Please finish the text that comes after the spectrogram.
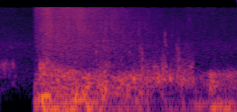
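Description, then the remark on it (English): After a brief hush, a deep roar bursts in abruptly and rumbles on loudly. The sound is pitched down two octaves with much of the high frequencies removed, and looped to create the feeling of being inside a submarine. A hissing, splash-like wash of water from an overhead microphone is layered over the low rumble. “And then they added a little bit of the splash from the overhead microphone.”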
